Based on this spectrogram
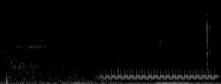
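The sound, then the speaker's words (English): A video call ringing tone: a steady, buzzy electronic tone starts about a second in and holds evenly for over a second, with a faint higher beep before it. No one speaks. “We're yeah, ringing.”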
